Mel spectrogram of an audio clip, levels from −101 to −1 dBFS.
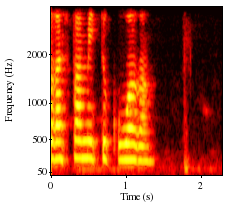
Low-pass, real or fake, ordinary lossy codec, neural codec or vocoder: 3.6 kHz; real; Opus, 24 kbps; none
